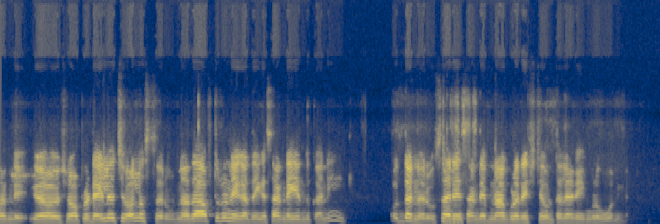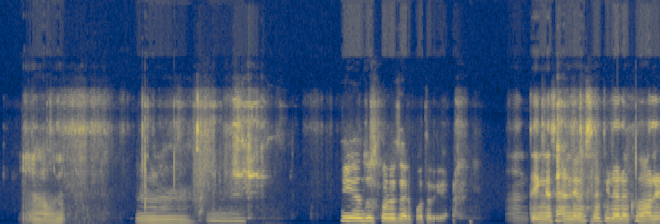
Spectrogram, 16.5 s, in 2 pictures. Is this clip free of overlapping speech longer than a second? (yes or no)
yes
